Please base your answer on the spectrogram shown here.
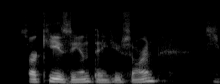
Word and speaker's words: Sarkisian: But I'm going to step on my own transition here and say that Steve Sarkisian, I cannot pronounce his name. Sarkisian, thank you, Soren.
